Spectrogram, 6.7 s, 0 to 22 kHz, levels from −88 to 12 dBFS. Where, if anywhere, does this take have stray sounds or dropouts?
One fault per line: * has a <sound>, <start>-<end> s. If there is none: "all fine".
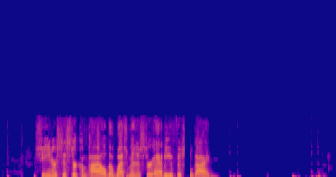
* has a dropout, 3.7-3.8 s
